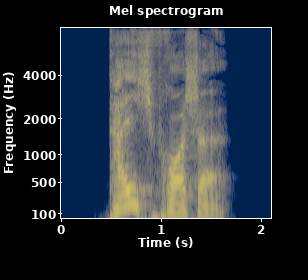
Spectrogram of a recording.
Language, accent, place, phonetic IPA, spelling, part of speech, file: German, Germany, Berlin, [ˈtaɪ̯çˌfʁɔʃə], Teichfrosche, noun, De-Teichfrosche.ogg
- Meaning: dative of Teichfrosch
